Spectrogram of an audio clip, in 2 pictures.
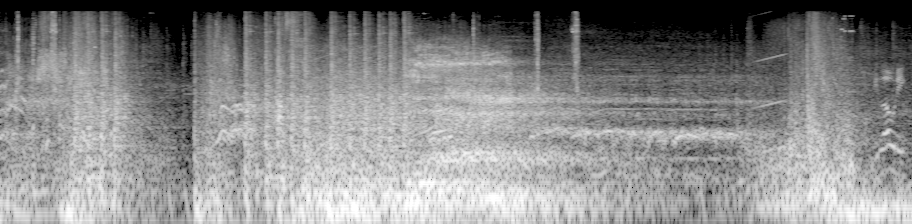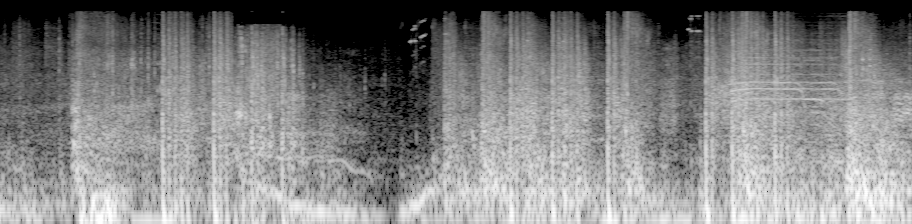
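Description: Monsters growl and shriek.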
